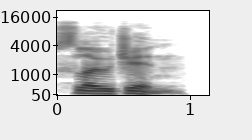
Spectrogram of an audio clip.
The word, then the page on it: sloe gin: British English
